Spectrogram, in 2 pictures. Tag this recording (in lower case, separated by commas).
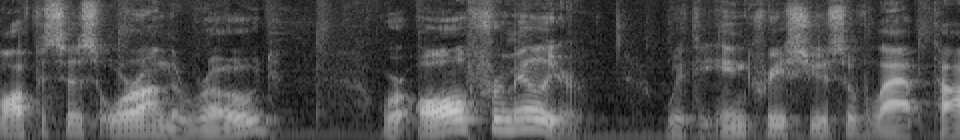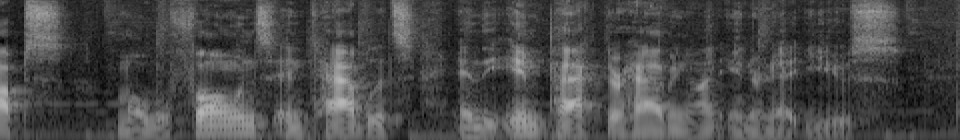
music, speech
